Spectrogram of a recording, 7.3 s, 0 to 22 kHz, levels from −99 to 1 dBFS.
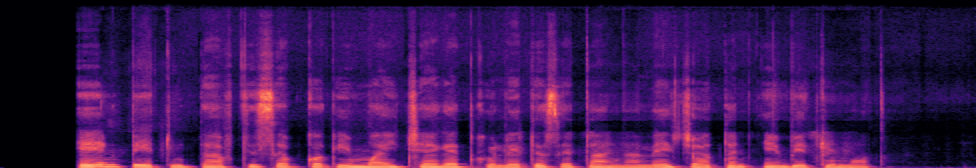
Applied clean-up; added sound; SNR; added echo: neural mask model DeepFilterNet 3.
